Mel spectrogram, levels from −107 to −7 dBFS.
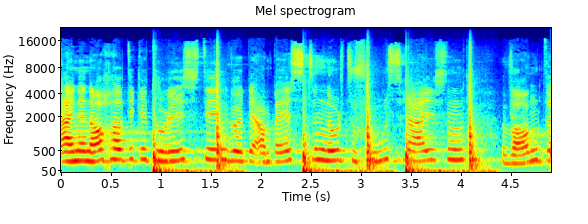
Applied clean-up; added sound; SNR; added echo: none; Car; 0 dB; none.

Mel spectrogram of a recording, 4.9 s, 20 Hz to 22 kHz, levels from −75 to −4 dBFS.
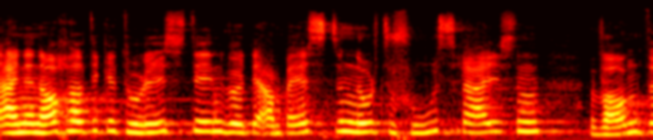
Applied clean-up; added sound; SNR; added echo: none; none; none; none.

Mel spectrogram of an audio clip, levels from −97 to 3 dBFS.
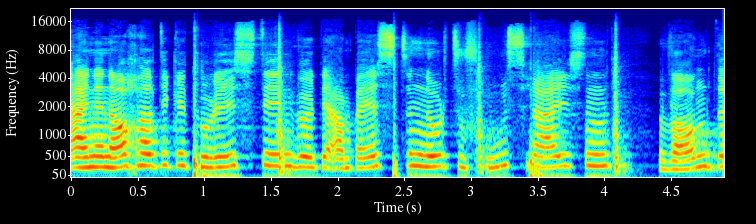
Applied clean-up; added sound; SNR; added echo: neural mask model RNNoise.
